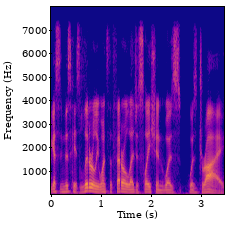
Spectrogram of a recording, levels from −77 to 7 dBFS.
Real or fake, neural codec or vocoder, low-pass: fake; autoencoder, 48 kHz, 32 numbers a frame, DAC-VAE, trained on Japanese speech; 7.2 kHz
